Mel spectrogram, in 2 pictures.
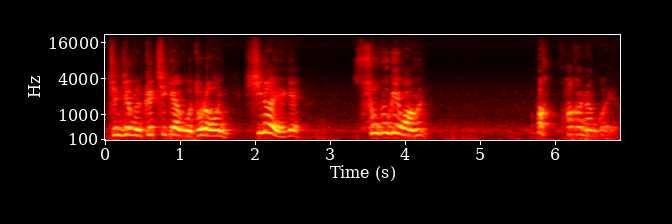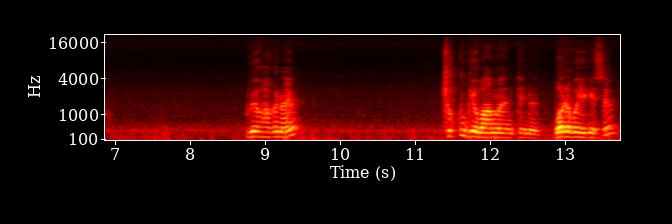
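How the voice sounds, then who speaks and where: A man's voice: high voice, expressive, unhurried, long pauses. A male pastor giving a sermon, telling stories and asking the congregation questions. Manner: storytelling, asks the congregation questions.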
